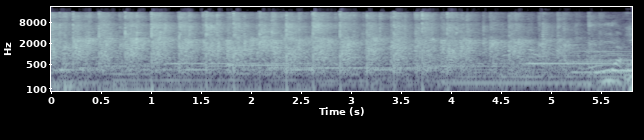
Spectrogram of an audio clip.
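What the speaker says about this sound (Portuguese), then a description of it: "E as palmas ao Senhor Jesus." A church congregation claps in praise in a fairly steady, rhythmic pattern, mixed with organ or keyboard tones and other voices, and the sound swells near the end.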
